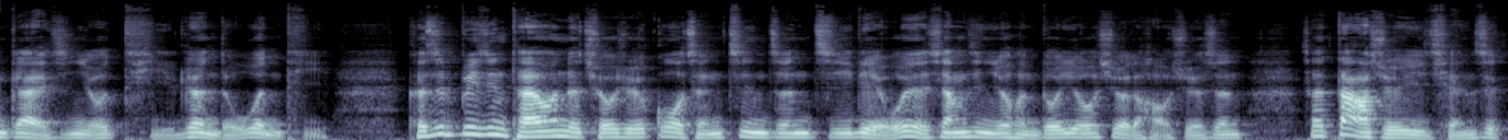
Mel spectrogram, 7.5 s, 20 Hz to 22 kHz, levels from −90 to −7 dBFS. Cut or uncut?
uncut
